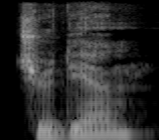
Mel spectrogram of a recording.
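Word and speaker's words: Qudian: term, not just on DoYou, but also on Chudian. Is that how you pronounce it? Yes. Chudian is in the financial services industry in China.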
